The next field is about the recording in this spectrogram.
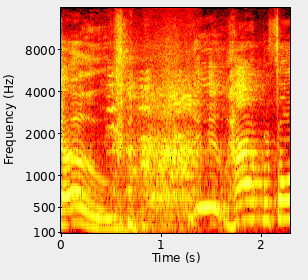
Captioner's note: audience laughing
